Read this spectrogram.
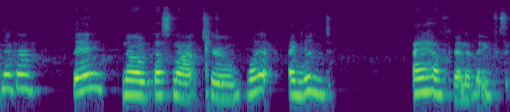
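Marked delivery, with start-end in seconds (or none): none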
